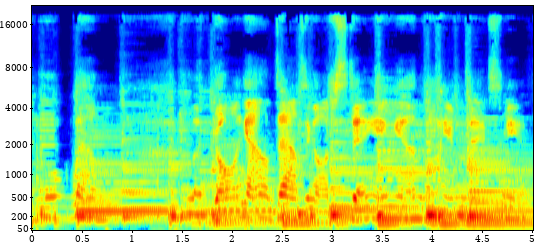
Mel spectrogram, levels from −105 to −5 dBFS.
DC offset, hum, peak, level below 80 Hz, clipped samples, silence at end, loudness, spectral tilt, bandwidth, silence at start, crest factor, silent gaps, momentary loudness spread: under 0.1%; none; -8 dBFS; -60 dBFS; under 0.1%; 0 s; -25 LUFS; -5.5 dB/octave; 19 kHz; 0 s; 16 dB; none; 6 LU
